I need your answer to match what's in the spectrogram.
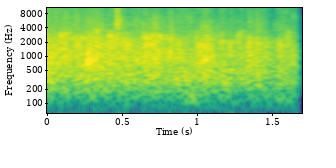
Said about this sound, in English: Come on, give them a big, huge round of applause in all the locations. You have phenomenal pastors here.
